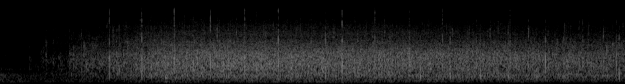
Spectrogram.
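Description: Audience applauding: the clapping builds up over the first second and a half, holds steady, and eases slightly near the end.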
